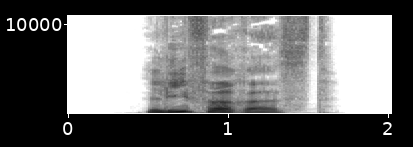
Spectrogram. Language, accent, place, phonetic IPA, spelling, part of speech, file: German, Germany, Berlin, [ˈliːfəʁəst], lieferest, verb, De-lieferest.ogg
- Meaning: second-person singular subjunctive I of liefern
